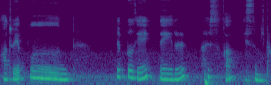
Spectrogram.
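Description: A woman talks in an animated tone over light background noise. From South Korea. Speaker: beauty vlogger. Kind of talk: casual product review vlog. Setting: home video. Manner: animated, chatty. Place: home room. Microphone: phone near.

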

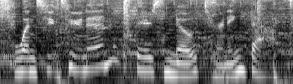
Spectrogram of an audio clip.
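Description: Against clear background music, a woman speaks at a fairly slow pace. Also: dry sound with no echo. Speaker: voice actor. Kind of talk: TV promo read. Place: booth. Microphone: studio mic.

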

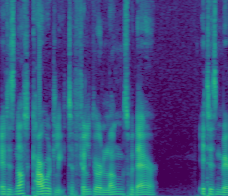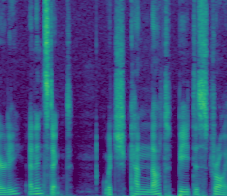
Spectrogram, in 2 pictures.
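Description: Fairly even intonation in a natural reading voice

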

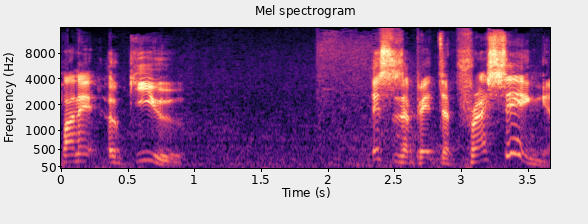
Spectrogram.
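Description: A man talks with a British accent. Faint music plays in the background. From UK. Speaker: gaming streamer. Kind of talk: live gameplay stream commentary. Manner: animated. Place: home room. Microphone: studio mic.

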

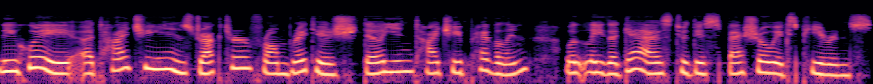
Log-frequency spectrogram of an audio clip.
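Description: Over a quiet background, a woman speaks very slowly in a dark, mellow, medium-pitched voice, with ordinary pitch variation and very even loudness. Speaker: news reporter. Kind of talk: scripted narration.

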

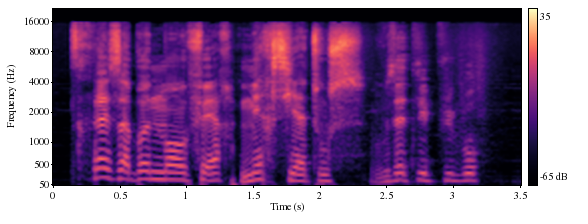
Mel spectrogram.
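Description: The sound is dry with no echo, and music plays in the background. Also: man. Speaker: tech streamer repairing laptops. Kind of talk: live stream chat while repairing. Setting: live stream, home workshop. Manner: casual, hesitant with many fillers. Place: home room.

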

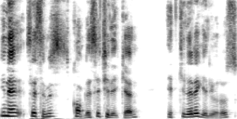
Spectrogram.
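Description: Speech comes at a moderate pace. The background is quiet. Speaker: software tutorial narrator. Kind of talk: tutorial.

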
